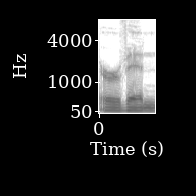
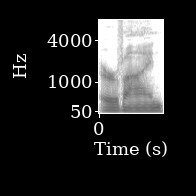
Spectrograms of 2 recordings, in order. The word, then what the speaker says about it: Irvine: I put it um say Irvin not Irvine take the challenge so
